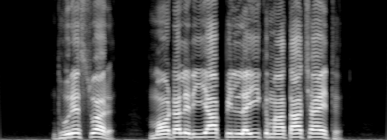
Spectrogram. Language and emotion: Maithili, neutral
